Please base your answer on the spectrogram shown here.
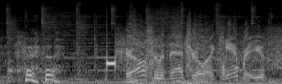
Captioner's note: laughing; beeping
